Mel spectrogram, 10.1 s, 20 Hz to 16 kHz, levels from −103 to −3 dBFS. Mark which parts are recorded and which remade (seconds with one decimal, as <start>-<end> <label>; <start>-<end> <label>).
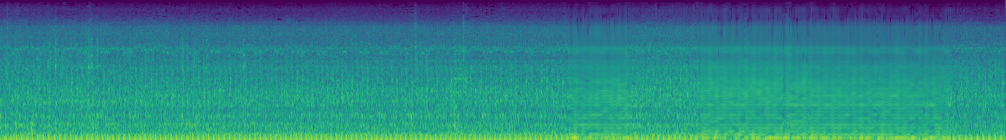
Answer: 0.0-5.7 recorded; 5.7-6.3 remade; 6.3-7.0 recorded; 7.0-9.5 remade; 9.5-10.1 recorded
